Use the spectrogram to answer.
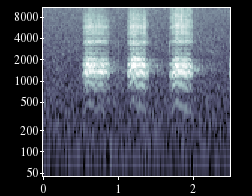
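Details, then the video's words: Common raven, from a flock, at Paramount Ranch, Santa Monica Mountains, California, on 30 January 2021. It gives three harsh, mean-sounding croaking caws, each about a third of a second long, roughly every half second. "Mean Raven Call"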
